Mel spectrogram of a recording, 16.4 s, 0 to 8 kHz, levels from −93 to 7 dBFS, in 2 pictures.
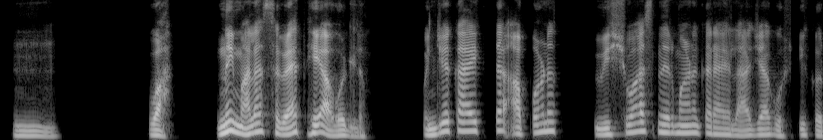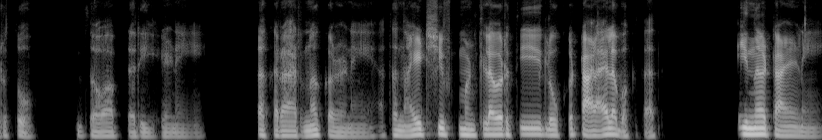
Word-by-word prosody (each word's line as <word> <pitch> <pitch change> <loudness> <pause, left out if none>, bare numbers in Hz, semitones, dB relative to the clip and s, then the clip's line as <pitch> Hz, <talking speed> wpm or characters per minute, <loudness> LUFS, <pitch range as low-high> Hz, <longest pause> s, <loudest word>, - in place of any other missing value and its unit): हं, 100 -3 -4 1.0
वाह! - - +4 0.5
नाही 180 +8 +9
मला 155 +3 +5
सगळ्यात 150 -3 +4
हे 160 - +7
आवडलं. 100 - +3 0.6
म्हणजे 120 +12 +2
काय 195 -1 +4 0.2
तर 205 - +1
आपण 165 +7 -1 0.5
विश्वास 165 +11 -1
निर्माण 160 -1 0
करायला 125 -7 -3
ज्या 120 +2 -2
गोष्टी 115 +1 -9
करतो, 100 -5 -8 0.5
जबाबदारी 90 -2 -9
घेणे, 80 -2 -14 0.6
तक्रार 100 -2 -4
न 105 +2 0
करणे, 85 -4 -8
आता 105 +3 -10
नाईट 110 +4 +1
शिफ्ट 125 0 -2
म्हटल्यावरती 120 +1 0
लोकं 115 +1 -4
टाळायला 115 +5 +3
बघतात. 95 -4 -10
ती 135 - -6
न 130 0 +7
टाळणे, 95 -5 -3
115 Hz, 115 wpm, -24 LUFS, 100-130 Hz, 1.0 s, नाही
